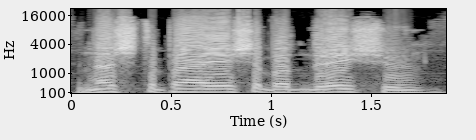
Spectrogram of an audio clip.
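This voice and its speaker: A man leading a devotional scripture class, reciting opening prayers slowly and in a measured way into a room microphone in a temple. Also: mid-range voice, steady tone, creaky, low-quality recording. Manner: loud voice. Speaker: class speaker reading scripture. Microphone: room microphone with adjustable volume.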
